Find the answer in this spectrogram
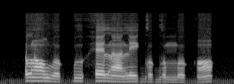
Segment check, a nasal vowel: present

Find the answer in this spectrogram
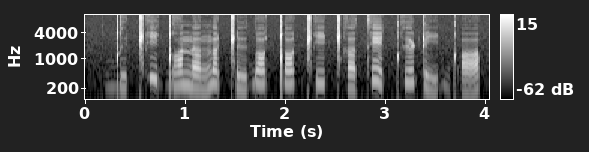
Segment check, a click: present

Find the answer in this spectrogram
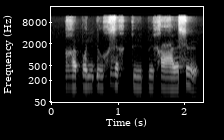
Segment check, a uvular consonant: present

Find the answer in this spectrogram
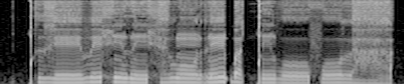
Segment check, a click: present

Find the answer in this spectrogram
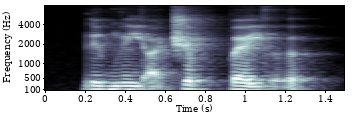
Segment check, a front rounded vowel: present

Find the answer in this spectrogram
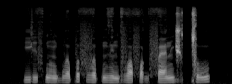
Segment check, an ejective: absent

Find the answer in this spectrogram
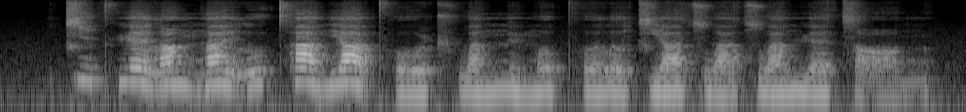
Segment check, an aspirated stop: present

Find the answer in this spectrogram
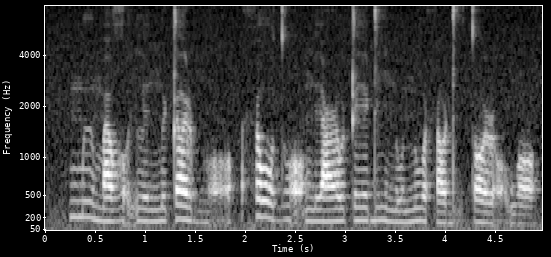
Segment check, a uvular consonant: present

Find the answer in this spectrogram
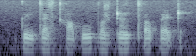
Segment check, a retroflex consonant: present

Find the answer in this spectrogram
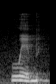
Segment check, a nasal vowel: absent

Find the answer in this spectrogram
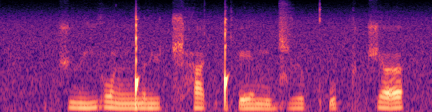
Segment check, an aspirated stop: present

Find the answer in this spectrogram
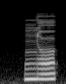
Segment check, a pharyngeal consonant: absent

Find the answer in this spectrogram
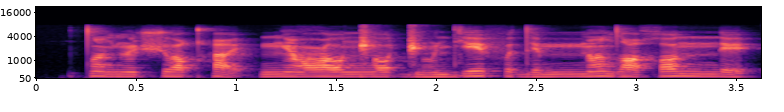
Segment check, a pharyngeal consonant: present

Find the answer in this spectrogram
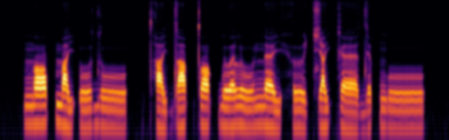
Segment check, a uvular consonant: absent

